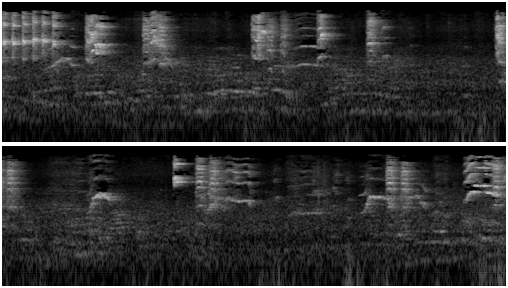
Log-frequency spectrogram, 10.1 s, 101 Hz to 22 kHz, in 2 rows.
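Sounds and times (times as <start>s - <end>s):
parrot chicks calling: 4.9s - 10.0s.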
